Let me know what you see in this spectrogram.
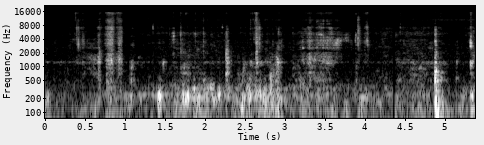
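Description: Faint close-up eating sounds of someone chewing a mouthful of rice and sucking it from her fingers: scattered soft wet clicks and smacks. One sharper click comes near the end.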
